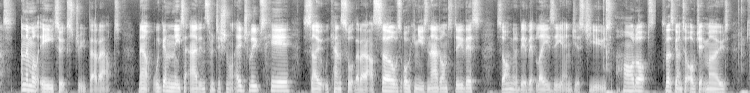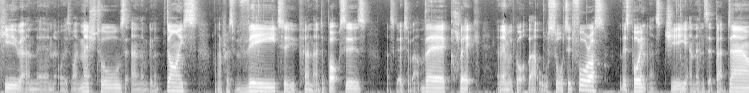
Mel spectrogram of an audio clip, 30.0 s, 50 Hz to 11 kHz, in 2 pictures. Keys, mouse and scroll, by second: 0.0 scroll down 1, 0.4 e, 2.3 click, 2.7 middle click, 4.5 shift+middle click, 4.8 scroll up 1, 5.6 shift+middle click, 7.9-8.3 scroll down 1, 8.3 middle click, 9.1 click, 11.4 shift+middle click, 11.7 scroll down 1, 12.0 shift+middle click, 12.3-13.0 scroll up 1, 13.1 Tab, 14.7 q, 18.2 click, 20.0 v, 21.0-21.9 scroll up 1, 22.6-23.4 scroll down 1, 23.4 click, 24.3 middle click, 25.0 shift+middle click, 25.3 Tab, 26.1-26.7 scroll up 1, 26.7 Tab, 27.1 scroll down 1, 27.4 middle click, 28.5 g, 28.9 z.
